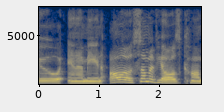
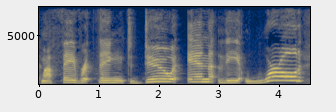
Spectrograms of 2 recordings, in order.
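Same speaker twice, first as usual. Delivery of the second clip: ordinary talk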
